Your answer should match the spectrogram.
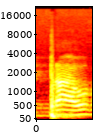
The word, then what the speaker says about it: Prao: El Prao, que sería el Prado de la feria, ¿no? Que la gente de Coria lo suele llamar el Prao, ¿vale? Con una pronunciación vulgar, ¿no? De la D que se pierde.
